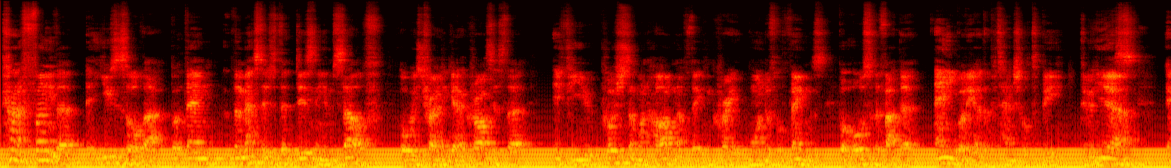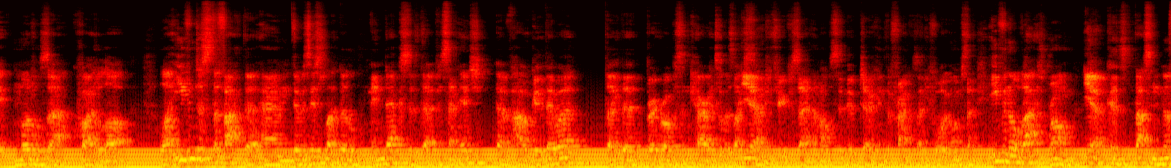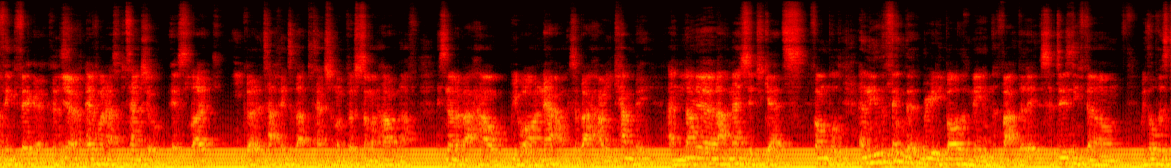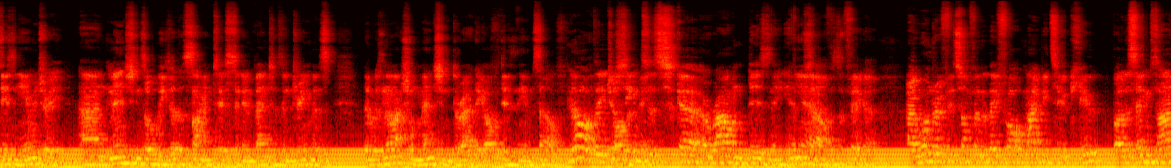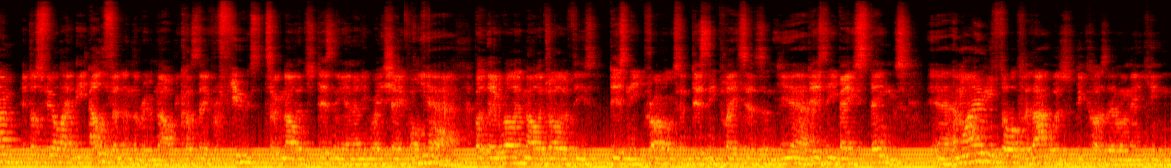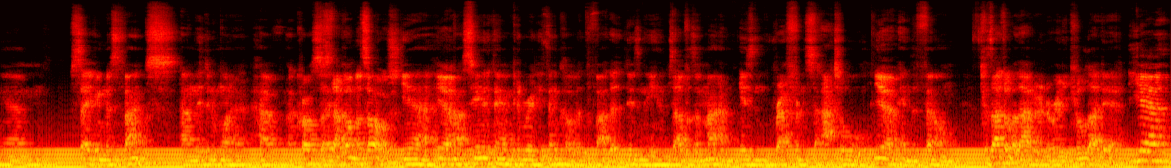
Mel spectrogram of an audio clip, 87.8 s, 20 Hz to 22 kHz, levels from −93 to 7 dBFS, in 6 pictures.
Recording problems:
off-mic speech; far
room echo; noticeable; dies away in 0.7 s
squashed, flat; somewhat
electrical hum; loud; throughout; 50 Hz, 3 dB below the speech

